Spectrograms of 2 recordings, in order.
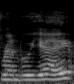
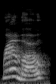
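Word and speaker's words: Rambouillet: rainbow day i it i think in french it's rambu yay but i don't know um rambo is how a lot of people talk about it it is ramo is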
